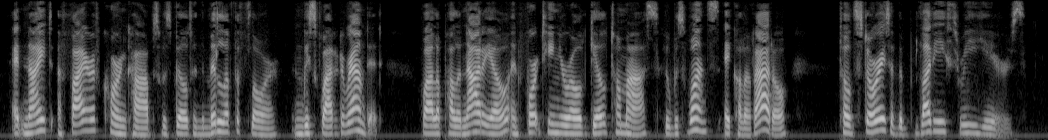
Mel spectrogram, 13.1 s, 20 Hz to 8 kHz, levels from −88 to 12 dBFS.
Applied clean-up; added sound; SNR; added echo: none; none; none; none.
